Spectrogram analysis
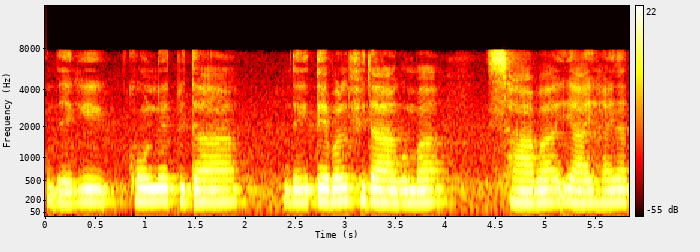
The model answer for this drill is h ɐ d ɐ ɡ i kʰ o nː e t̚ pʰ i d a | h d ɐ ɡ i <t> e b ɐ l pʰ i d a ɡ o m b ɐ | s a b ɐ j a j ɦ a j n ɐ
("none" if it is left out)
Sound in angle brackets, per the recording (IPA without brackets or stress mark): t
